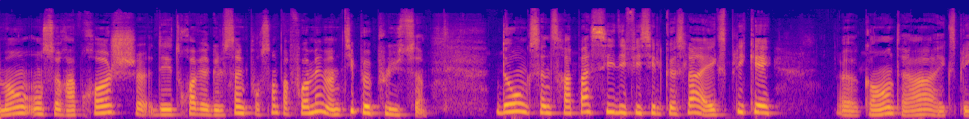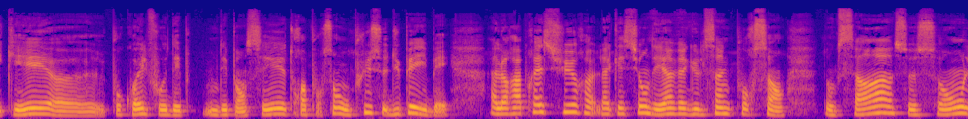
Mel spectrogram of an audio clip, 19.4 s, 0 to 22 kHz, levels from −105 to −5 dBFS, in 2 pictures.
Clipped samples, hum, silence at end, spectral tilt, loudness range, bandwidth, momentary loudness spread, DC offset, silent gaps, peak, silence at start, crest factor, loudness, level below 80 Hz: under 0.1%; none; 0 s; -4.5 dB/octave; 1 LU; 16 kHz; 9 LU; under 0.1%; none; -12 dBFS; 0 s; 18 dB; -29 LUFS; -72 dBFS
